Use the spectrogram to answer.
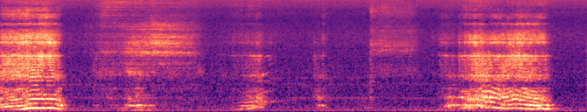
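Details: Heavy snoring during sleep from a soon-to-be husband with fairly severe snoring, recorded while testing an anti-snoring pillow: loud, rough, rattling snores on the in-breath with quieter breathing between them.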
